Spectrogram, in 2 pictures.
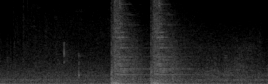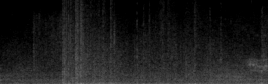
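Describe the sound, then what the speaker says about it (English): Artillery fire from the video game Napoleon Total War: two loud booming blasts close together early on, then a heavier rumbling volley a couple of seconds later over a steady battlefield din. "The artillery to back them up."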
